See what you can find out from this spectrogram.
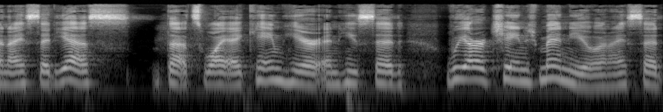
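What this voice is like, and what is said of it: Usual voice. Nothing is said of it.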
